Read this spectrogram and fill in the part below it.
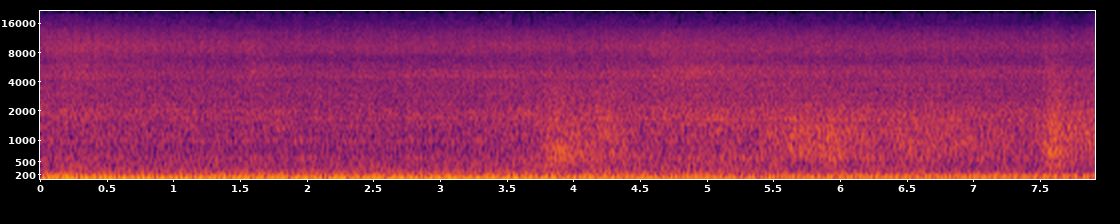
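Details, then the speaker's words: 2002 Chevrolet Silverado 2500HD after replacing front driveshaft U-joints, driven hard under load; steady deep engine drone with no squeak or chirp rising with road speed; earlier squeak gone, driveline normal. "So it seems to be working good. I don't hear the noise. I'm pushing it pretty hard and I haven't heard the noise."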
